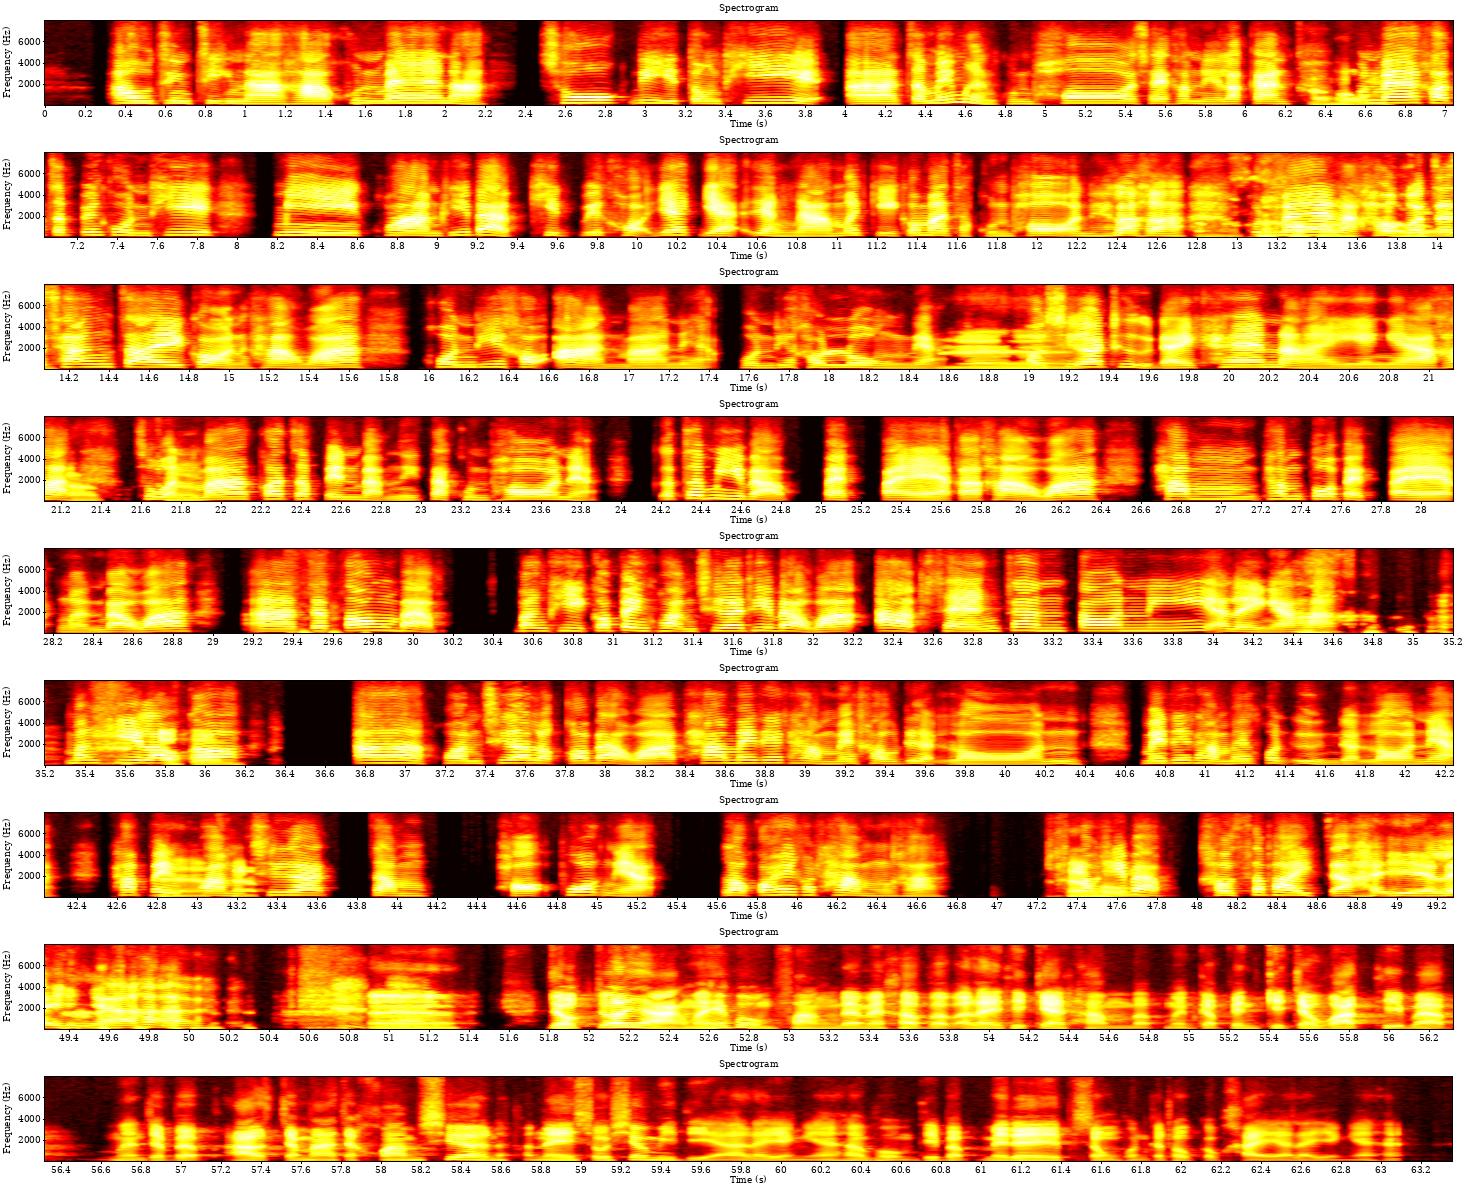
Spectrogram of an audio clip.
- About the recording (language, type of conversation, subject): Thai, podcast, เรื่องเล่าบนโซเชียลมีเดียส่งผลต่อความเชื่อของผู้คนอย่างไร?
- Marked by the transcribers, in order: laughing while speaking: "อ้อ ครับผม"; laughing while speaking: "แหละค่ะ"; chuckle; laugh; laughing while speaking: "สบายใจอะไรอย่างเงี้ยค่ะ"; laugh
